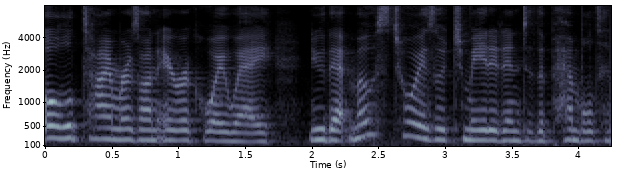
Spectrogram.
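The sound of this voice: This is an unforced reading voice. It carries the words as written.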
